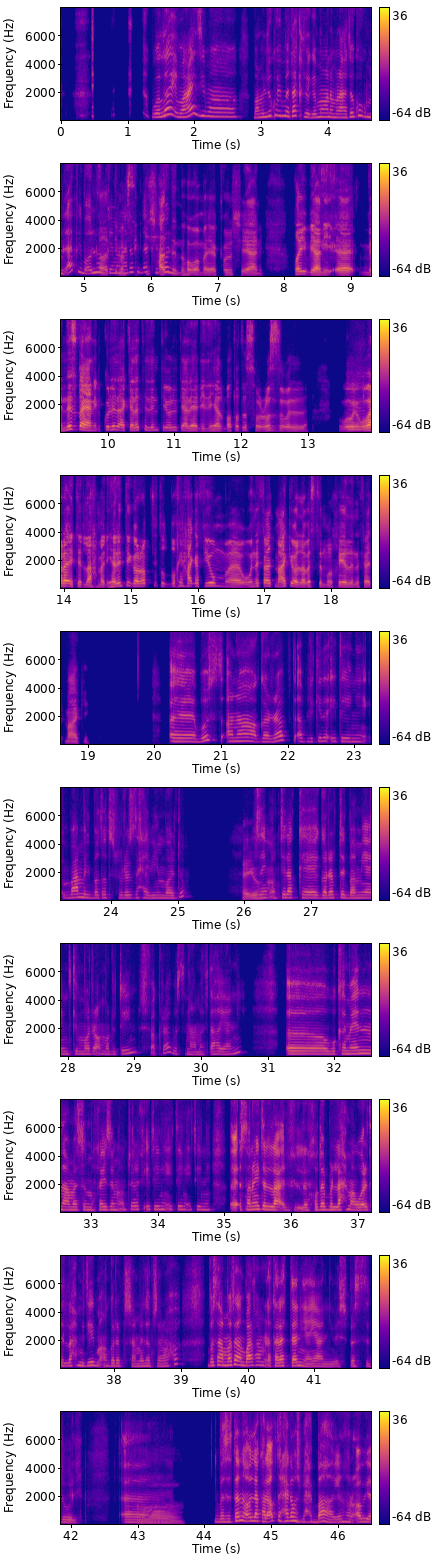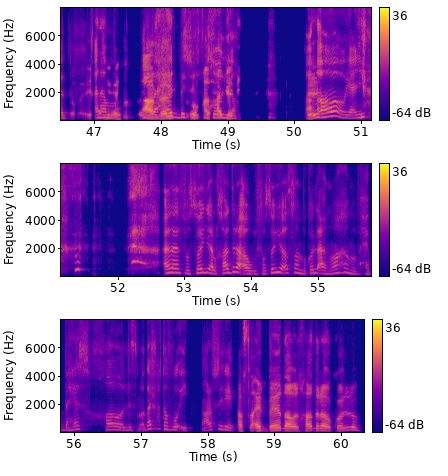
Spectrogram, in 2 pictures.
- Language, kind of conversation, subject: Arabic, podcast, إيه أكلة العيلة التقليدية اللي اتربّيت عليها؟
- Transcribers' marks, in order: other noise; tapping; unintelligible speech; chuckle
